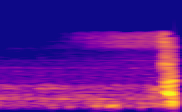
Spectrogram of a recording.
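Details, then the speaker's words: Soft, steady airflow hiss that swells at the end, from the speaker's own mechanical ventilator running in the background of a podcast recording. "Hello everyone, my name is, that noise you're hearing is my ventilator."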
